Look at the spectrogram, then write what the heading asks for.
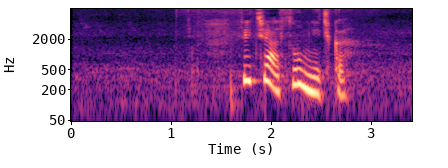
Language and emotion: Russian, positive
